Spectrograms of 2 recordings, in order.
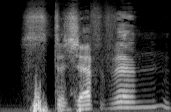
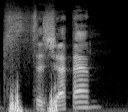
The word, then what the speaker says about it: Stjepan: Uh, his first name is spelled S T J E P A N. So Stjepin Stjepin.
